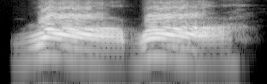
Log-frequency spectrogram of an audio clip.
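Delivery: restrained imitation of a holler; retold yell. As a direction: imitate a guy yelling, at moderate volume. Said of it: "a guy yells".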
